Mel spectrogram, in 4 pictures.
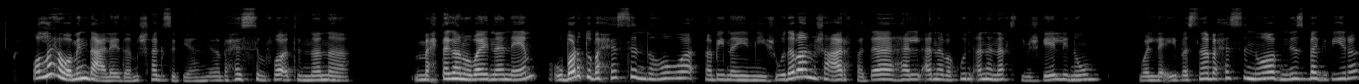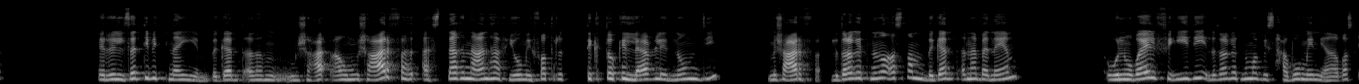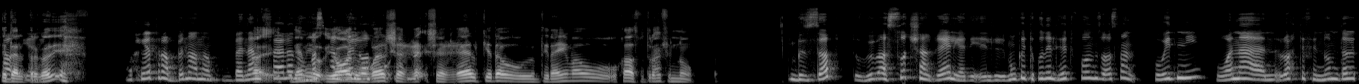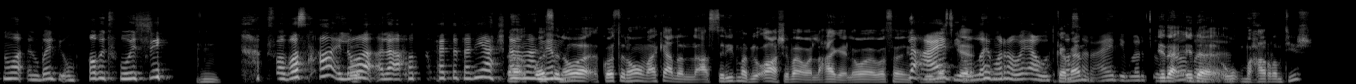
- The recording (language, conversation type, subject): Arabic, podcast, شو تأثير الشاشات قبل النوم وإزاي نقلّل استخدامها؟
- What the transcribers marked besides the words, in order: in English: "الريلزات"; in English: "التيك توك"; chuckle; other background noise; tapping; in English: "الheadphones"; laughing while speaking: "في وشِّي، فباصحى اللي هو … عشان أنا هانام"; unintelligible speech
